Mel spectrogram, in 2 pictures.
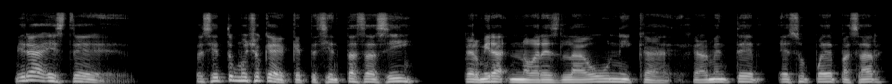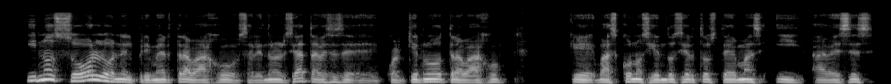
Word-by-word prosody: Mira, 185 +2 +1
este, 135 -7 -3 0.6
pues, 125 -2 -3
siento 160 +5 0
mucho 175 0 +1
que 130 - +1
que 105 - -3
te 110 - -7
sientas 115 +4 -1
así. 130 +3 0 0.4
Pero 120 -2 +1
mira, 130 0 +4
no 110 -2 +5
eres 105 -1 0
la 110 0 0
única. 115 -7 -1 0.2
Generalmente, 115 +3 0
eso 120 0 -4
puede 125 +1 0
pasar. 115 0 -3 0.3
Y 180 +1 0
no 220 +2 +7
solo 185 -2 +4
en 120 -2 +4
el 110 -3 +2
primer 105 +1 0
trabajo 105 -3 -1
saliendo 95 +4 -4
de - - +3
la - - +3
universidad, 130 +8 -3
a 115 - -1
veces, 105 +1 -3
eh, 90 -4 -7
cualquier 100 +3 -3
nuevo 120 -1 +4
trabajo, 100 -1 -2 0.6
que 105 -3 0
vas 105 0 0
conociendo 110 -3 +3
ciertos 115 0 -2
temas, 115 +1 +2
y 110 -5 -3
a 100 0 -7
veces, 110 +3 0
115 Hz, 150 wpm, -23 LUFS, 105-125 Hz, 0.6 s, no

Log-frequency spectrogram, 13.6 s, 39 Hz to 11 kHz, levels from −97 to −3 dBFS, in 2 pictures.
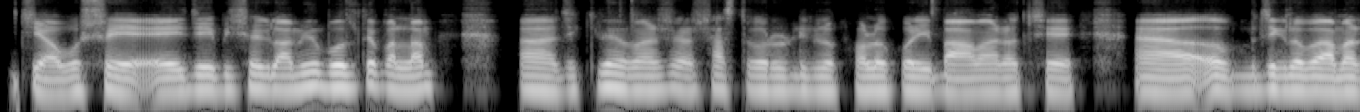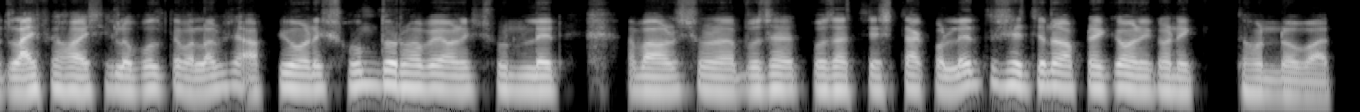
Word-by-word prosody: জি - - -5
অবশ্যই। 115 +2 0
এ - - +1
এই 110 - +4
যেই 125 -1 +2
বিষয়গুলো 125 0 -1
আমিও 145 +3 0
বলতে 140 +2 +2
পারলাম 125 0 +1 0.5
আ - - +1 0.2
যে 120 - -9
কিভাবে 140 -3 0
মানুষের 125 +1 -3
আ - - -11
স্বাস্থ্যকর 125 -1 -4
রুটিন 120 0 -5
গুলো 115 -1 -2
ফলো 120 0 +1
করি 120 -2 +1
বা 110 - +4
আমার 115 0 0
হচ্ছে 115 +1 -6 0.4
আ - - +1 0.3
ও - - +4 0.2
যেগুলো 125 -1 +1
আবার 120 -1 +5
আমার 120 0 +3
লাইফে 125 +4 +5
হয় 120 - +5
সেগুলো 125 -2 -1
বলতে 130 -1 -2
পারলাম। 115 +2 0
সে - - -3
আপনিও 140 +5 0
অনেক 130 - 0
সুন্দরভাবে 150 -3 +3
অনেক 120 0 -2
শুনলেন 125 -2 +1 0.4
আ - - -10
বা 120 - +4
অনেক 115 +1 -1
শোনা 120 -2 +1
বোঝা 125 +2 +1 0.2
বোঝার 125 0 +1
চেষ্টা 125 +1 -3
করলেন। 125 +4 +1
তো - - -23
সেজন্য 150 0 +2
আপনাকে 135 0 0
অনেক, 120 - 0
অনেক 115 -1 -1 0.3
ধন্যবাদ। 100 -4 -3
125 Hz, 230 wpm, -26 LUFS, 120-130 Hz, 0.5 s, আবার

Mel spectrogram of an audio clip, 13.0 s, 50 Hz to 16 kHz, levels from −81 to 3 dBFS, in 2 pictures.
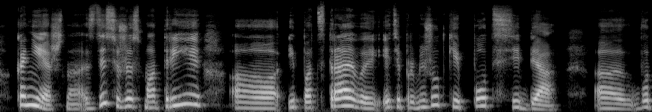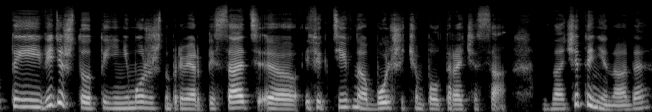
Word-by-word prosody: Конечно, 215 - +5
здесь 245 - 0
уже 245 0 +3
смотри, 255 +9 +2 0.2
а, 175 -2 +1
и 210 - -3
подстраивай 210 -1 +5
эти 220 +6 -2
промежутки 220 +6 -3
под 245 +6 0
себя. 155 - 0 0.3
А, 165 -2 -1
вот 210 +9 -7
ты 225 -2 +1
видишь, 280 - +1
что 180 -2 -1
ты 175 +1 -9
не 170 +1 -4
можешь, 180 -1 -4
например, 160 -2 -2
писать, 185 +4 +1
э, 155 -3 +1
эффективно 200 -2 -4
больше, 180 +3 -1
чем 175 -3 -10
1,5 155 0 -4
часа. 150 +1 -10 0.4
Значит, 160 - -5
и 265 - +3
не 170 -7 -3
надо. 140 +8 -6
185 Hz, 145 wpm, -21 LUFS, 165-220 Hz, 0.4 s, Конечно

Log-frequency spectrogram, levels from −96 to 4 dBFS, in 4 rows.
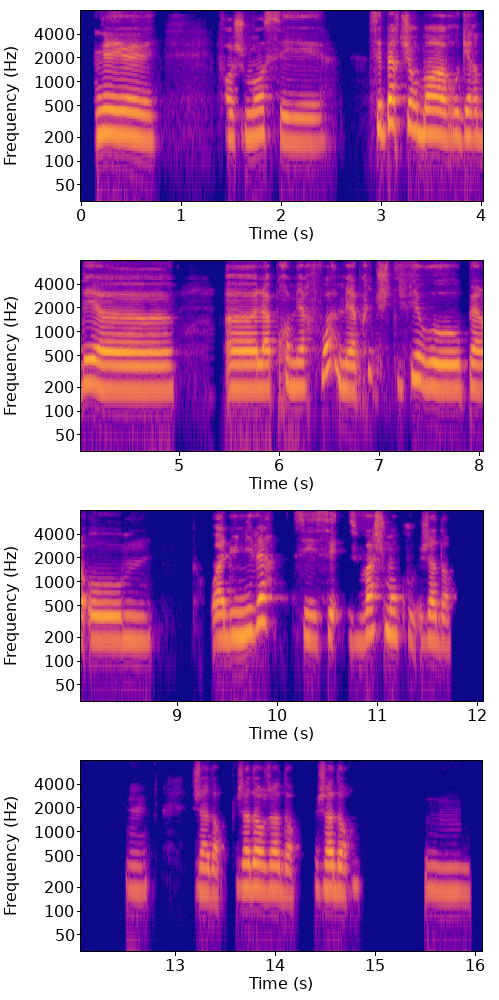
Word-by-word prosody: Ouais 215 - +1
ouais 225 -1 +5 0.3
ouais. 185 0 -8 0.6
Franchement, 205 +1 -3
c'est 175 -5 -6 0.4
c'est 255 - -2
perturbant 275 -7 +5
à 210 -1 +6
regarder, 205 +2 0
heu 185 -1 +4 0.5
heu, 190 0 +5
la 195 0 +3
1re 200 0 -4
fois, 320 +4 0
mais 195 - -2
après 185 +12 -4
tu - - -9
t'y 205 - -15
fais 255 +4 -2
au 195 -3 +2
per 190 0 0
au, 185 0 +1
hem 185 -1 -8 0.6
au - - -5
à 195 - +4
l'univers. 220 +11 +3 0.2
C'est 195 -7 -7
c'est 385 - -5 0.2
vachement 220 +2 +1
cool. 195 -3 -14
J'adore. 180 -3 -4 0.7
Mmh. 185 -1 -15 0.5
J'adore 175 -4 -7
j'adore 195 -1 0
j'adore 175 -4 -5
j'adore. 190 -2 -2 0.7
Mmh. 180 -1 -13
195 Hz, 140 wpm, -23 LUFS, 185-210 Hz, 0.7 s, à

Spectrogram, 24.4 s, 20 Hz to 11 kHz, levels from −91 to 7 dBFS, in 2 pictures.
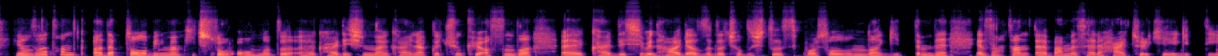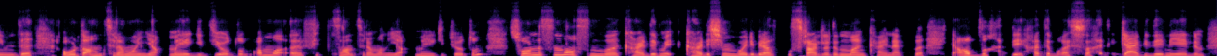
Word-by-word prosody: Ya 260 -1 +1
zaten 320 +5 -1 0.2
adapte 245 +6 +4
olabilmem 275 -1 +2
hiç 275 - +8
zor 210 0 +1
olmadı, 180 -3 -2
eee, 175 -2 -3
kardeşimden 165 0 +2
kaynaklı 155 +5 -1
çünkü 215 -2 0
aslında, 210 -1 +1 0.3
eee, 175 -1 +4
kardeşimin 185 +5 +2
hâlihazırda 170 -2 +2
çalıştığı 170 +1 +1
spor 180 +1 -3
salonunda 175 +1 -2
gittim 170 - -5
ve 215 0 +3 0.3
ya 195 - +5
zaten, 245 +7 0
eee, 200 - +4
ben 215 +1 +3
mesela 225 +1 -1
her 245 +1 +1
Türkiye'ye 215 0 -2
gittiğimde 190 +3 -4 0.3
orada 200 +1 +3
antrenman 210 +1 -1
yapmaya 210 0 -1
gidiyordum 180 -5 -4
ama, 255 +2 0
eee, 200 0 0
fitness 275 -1 -10
antrenmanı 155 -6 -3
yapmaya 160 +1 -5
gidiyordum. 150 - -6 0.3
Sonrasında 310 +6 0
aslında 230 -6 -2
kardemi 225 +6 +1 0.2
kardeşimin 210 +4 +4
böyle 215 -3 0
biraz 205 +1 +4 0.2
ısrarlarından 195 0 +2
kaynaklı. 160 -4 -2 0.3
Ya, - - +2
abla 255 -2 +2
hadi. 305 +5 -2
Hadi 285 -5 -1
başla, 200 - +2
hadi 285 0 -4
gel, 250 -1 +5
bir 230 -3 -9
deneyelim. 215 -6 -1
205 Hz, 135 wpm, -24 LUFS, 175-240 Hz, 0.3 s, hiç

